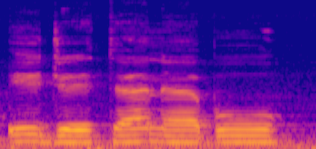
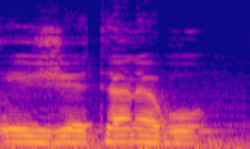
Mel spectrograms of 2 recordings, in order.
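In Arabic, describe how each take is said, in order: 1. صوت الجيم واضح ومقطوع، ولا صفير فيه كصوت sh. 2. صوت الجيم فيه صفير يميل نحو صوت sh. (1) "إنما اجتنبوا" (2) "لا نعطشها ونقرأ اجتنبوا ولا نجعلها شينا"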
